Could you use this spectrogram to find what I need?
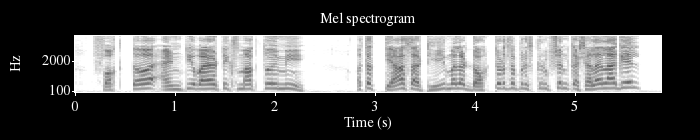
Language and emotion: Marathi, angry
